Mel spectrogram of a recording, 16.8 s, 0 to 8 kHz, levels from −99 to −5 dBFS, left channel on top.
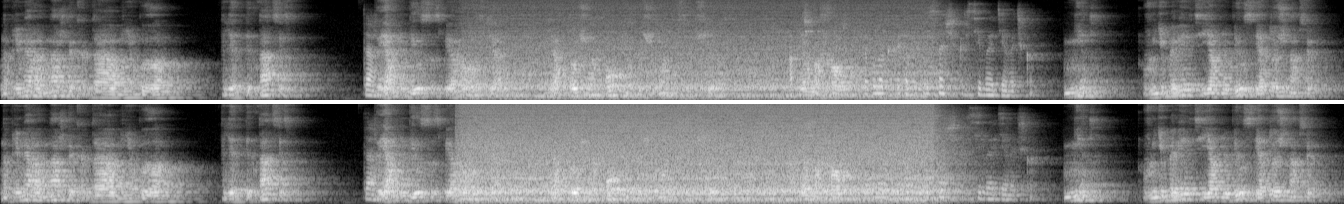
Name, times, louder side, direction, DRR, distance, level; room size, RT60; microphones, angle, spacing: voice 1, 0.0-2.1 2.8-3.5 4.7-8.4 8.7-9.0 10.0-10.5 13.3-13.6 14.3-16.4, right 1 dB, 15° right, -8 dB, 2.0 m, -20 dB
voice 2, 4.5-4.9 7.3-7.8 8.2-8.7 9.9-12.9, left 3 dB, 35° left, 4 dB, 0.3 m, -27 dB
sound 1, 5.7-12.4, right 6 dB, 70° right, 0.3 m, -22 dB
6.8 x 5.1 x 3.3 m, 1.2 s
head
